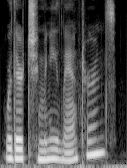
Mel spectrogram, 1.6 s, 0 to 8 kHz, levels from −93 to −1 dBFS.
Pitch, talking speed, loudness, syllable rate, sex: 190 Hz, 190 wpm, -17 LUFS, 6.2 syllables/s, female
